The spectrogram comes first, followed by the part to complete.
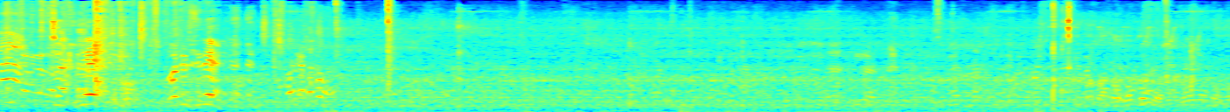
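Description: Men talking indistinctly for the first few seconds, then a steady low hum with a few sharp metallic clicks as snake tongs and a hook probe a pile of scrap metal.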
